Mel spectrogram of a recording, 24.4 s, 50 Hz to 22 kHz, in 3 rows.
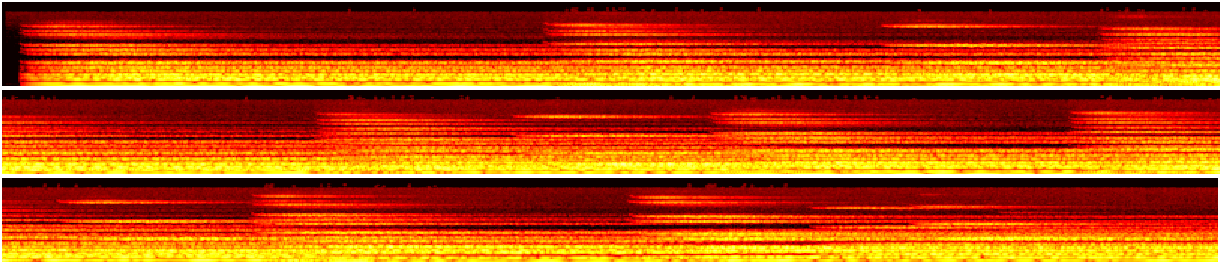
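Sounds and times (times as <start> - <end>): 
synthesizer: 0.2 - 24.3.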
